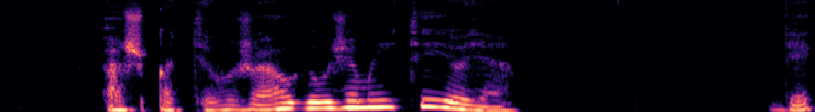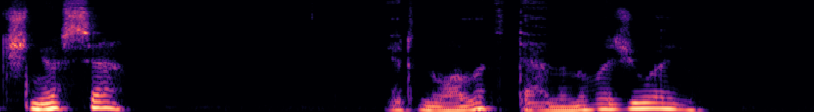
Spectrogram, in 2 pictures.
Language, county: Lithuanian, Kaunas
